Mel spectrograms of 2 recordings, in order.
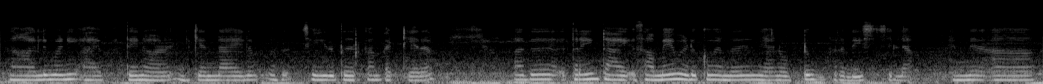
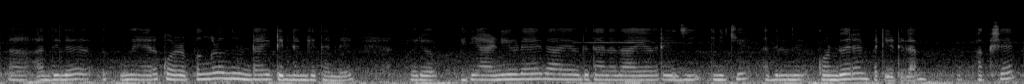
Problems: constant background noise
